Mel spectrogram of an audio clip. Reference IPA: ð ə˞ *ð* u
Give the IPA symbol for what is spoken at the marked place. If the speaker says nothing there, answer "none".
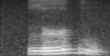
b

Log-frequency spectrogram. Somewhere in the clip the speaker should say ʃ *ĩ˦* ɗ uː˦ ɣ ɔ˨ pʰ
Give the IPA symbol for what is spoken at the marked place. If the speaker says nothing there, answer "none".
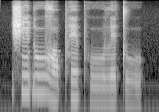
ĩ˦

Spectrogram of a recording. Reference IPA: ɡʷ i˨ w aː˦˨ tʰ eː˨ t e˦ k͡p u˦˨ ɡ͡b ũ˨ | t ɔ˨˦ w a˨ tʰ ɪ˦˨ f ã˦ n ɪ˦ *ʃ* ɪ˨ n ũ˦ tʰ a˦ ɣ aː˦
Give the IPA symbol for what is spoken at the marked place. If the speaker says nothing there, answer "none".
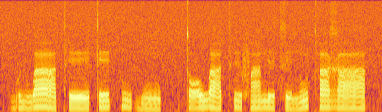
t͡s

